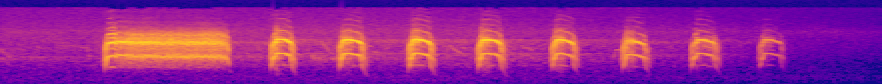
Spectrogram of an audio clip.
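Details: Burrowing owl at La Esperanza, Pirque, Chile: a long harsh, rasping screech, then about eight short, nasal chattering notes, roughly three per second, fading away.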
